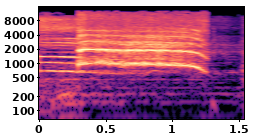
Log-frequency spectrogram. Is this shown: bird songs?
no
